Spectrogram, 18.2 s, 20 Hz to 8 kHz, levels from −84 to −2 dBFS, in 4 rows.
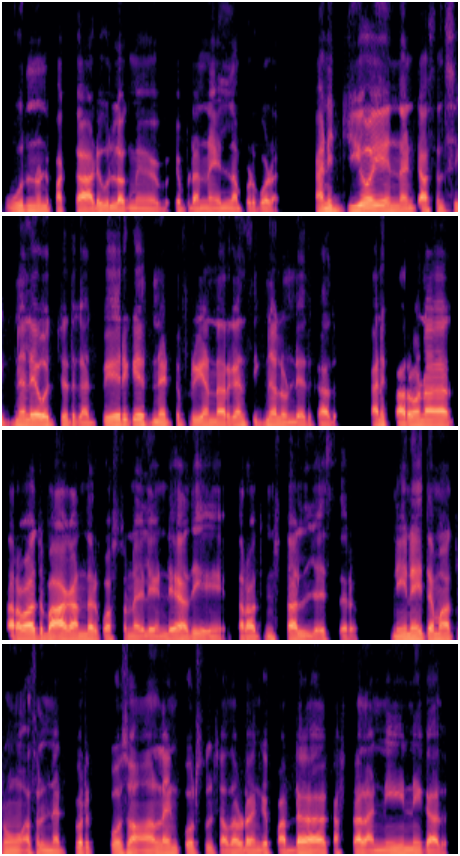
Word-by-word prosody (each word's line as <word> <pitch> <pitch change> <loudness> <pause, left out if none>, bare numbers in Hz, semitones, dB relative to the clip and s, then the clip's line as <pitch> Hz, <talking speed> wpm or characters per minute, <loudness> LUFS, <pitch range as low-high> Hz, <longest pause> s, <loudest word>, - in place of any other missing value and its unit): ఊరు 145 +1 -1
నుండి 135 -1 -2
పక్క 120 - -10 0.2
అడవుల్లోకి 130 0 0
మేము 110 -1 -4 0.3
ఎప్పుడన్నా 110 +2 -4
వెళ్ళినప్పుడు 110 -2 -4
కూడా. 95 - -2 0.4
కానీ 160 +4 +3
జియో 150 +7 +3 0.2
ఏందంటే, 125 -5 -2
అసలు 120 -2 -8
సిగ్నల్ 145 +6 0
వచ్చేది 125 -3 -3
కాదు. 110 -2 -3
పేరుకే 155 +3 +3 0.2
నెట్ 130 +3 -1
ఫ్రీ 140 0 -1
అన్నారు 125 -1 +1
కానీ 145 +1 0
సిగ్నల్ 135 0 -1
ఉండేది 110 -1 -2
కాదు. 100 -2 -1 0.4
కానీ, 150 - 0
కరోనా 155 +4 +4 0.4
తర్వాత 155 +5 +5
బాగా 130 +3 +7
అందరికి 135 -1 0
వస్తున్నాయి 120 -1 -4
లెండి. 120 +7 0
అది 115 0 -1 0.4
తర్వాత 115 -1 +1
ఇన్స్టాల్ 140 +1 0
జేసేరు. 105 -2 -5 0.4
నేనైతే 130 +6 +3
మాత్రం 130 -1 0 0.2
అసలు 110 0 -5
నెట్ 105 -2 -5
వర్క్ 160 -1 -2 0.2
కోసం, 130 +1 +1 0.2
ఆన్‍లైన్ 135 +2 0
కోర్సులు 120 -3 -4
చదవడానికి 115 +1 0
పడ్డ 100 +3 -2 0.4
కష్టాలు 125 +2 0
అన్నీ 110 +5 -3
ఇన్ని 125 0 -1
కాదు. - - +1
125 Hz, 160 wpm, -23 LUFS, 115-140 Hz, 0.4 s, బాగా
